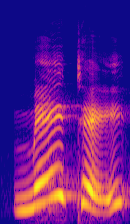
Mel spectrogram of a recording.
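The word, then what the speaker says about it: Meitei: question here we go may tay which is spelled m e i t e i is the official language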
